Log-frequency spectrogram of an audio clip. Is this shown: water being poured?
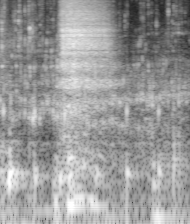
yes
